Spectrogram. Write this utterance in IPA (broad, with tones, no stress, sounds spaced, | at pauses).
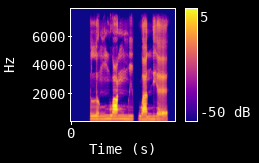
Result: l ʊ˨˦ ŋ n̪ w ɑ˦ ŋ m i˨˦ p w a˨˦ n j ɛ̰˨˩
